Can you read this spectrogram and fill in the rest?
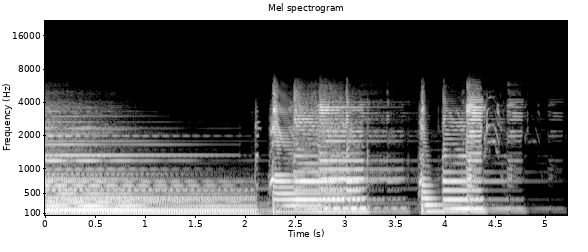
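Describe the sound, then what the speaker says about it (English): Yamaha GEP50 rack guitar effects processor set to a long stereo delay with modulation: a sustained distorted guitar chord rings out, then plucked notes and chords repeat in trailing echoes, loud and close with no voices. "a long delay. And stereo. With some modulation or not, it sounds like"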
